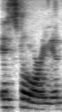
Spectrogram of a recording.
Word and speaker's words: historian: So for them, it would be, I'm an historian because the Well, H is silent.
